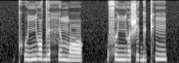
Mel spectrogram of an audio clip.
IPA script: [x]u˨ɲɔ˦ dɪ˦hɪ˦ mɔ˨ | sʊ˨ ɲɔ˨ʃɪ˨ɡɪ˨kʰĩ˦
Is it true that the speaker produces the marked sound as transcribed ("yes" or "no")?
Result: no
